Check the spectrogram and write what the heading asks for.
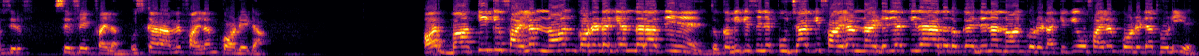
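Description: Young male tutor, forceful and sharp-toned, drilling and scolding through a recorded lesson. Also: very high-pitched. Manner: emphatic, drills and repeats points; stern, scolding pep talk. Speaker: teacher. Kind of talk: recorded online science lesson.

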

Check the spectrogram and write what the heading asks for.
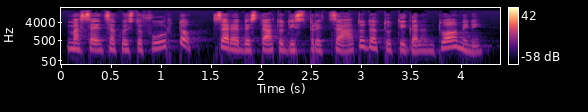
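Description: A woman's voice: fairly low pitch, moderate pace, a little mellow, lightly acted. A woman reading an audiobook, voicing a shrewd, composed court duchess who speaks frankly and persuasively.

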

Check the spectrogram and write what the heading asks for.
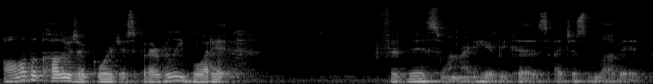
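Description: Chatty mom vlogging on a handheld camera. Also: female voice, rumbling low, huge pitch swings, moderate pace, gravelly, dark tone, a little hiss or hum. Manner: chatty, playful, talks to baby and kids. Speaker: vlogger and mother. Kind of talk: casual family vlog narration. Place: hotel room, lobby and city streets.

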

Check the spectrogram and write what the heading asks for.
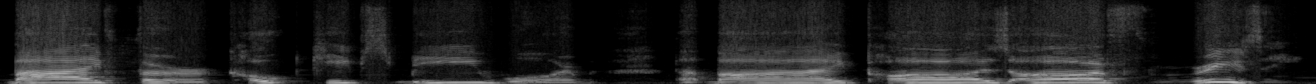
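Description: A woman voicing a friendly, chilly otter in a children's storybook, talking in a drawn-out manner. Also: mid-range voice, fairly bright tone.

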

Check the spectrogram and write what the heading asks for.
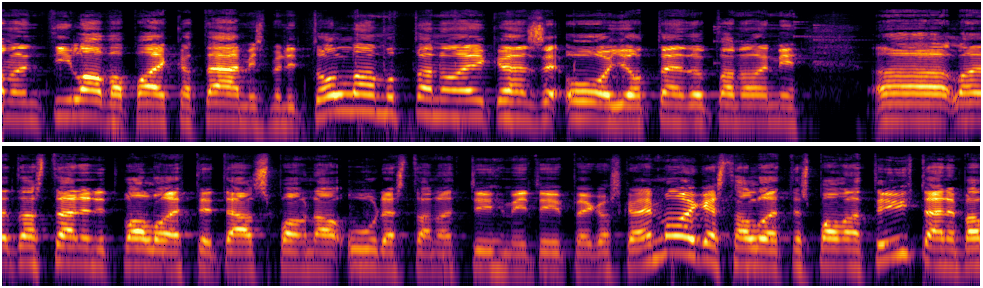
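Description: A young Finnish man talking through a game session out loud, thinking aloud with lots of filler sounds. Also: sits high. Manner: bursts into loud excited shouting. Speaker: gaming channel host. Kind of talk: Let's Play commentary.

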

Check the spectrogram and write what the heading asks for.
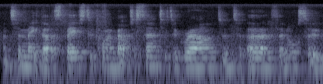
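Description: A woman panelist on a video call giving a calm, thoughtful answer. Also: fairly low pitch, brisk. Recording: distant echoey room, faint noise.

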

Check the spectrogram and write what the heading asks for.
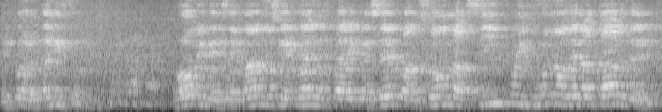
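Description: A high-voiced priest, not Puerto Rican, preaches a sermon at a retreat Mass in a large open-air covered pavilion, joking playfully with the congregation and leading call-and-response. He speaks at normal speed with fairly even intonation. The camera sits far back among the congregation, so the sound is echoey, distant, and noisy.

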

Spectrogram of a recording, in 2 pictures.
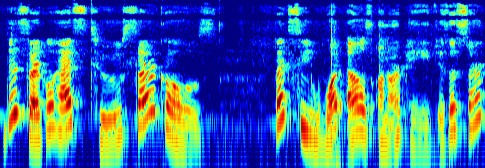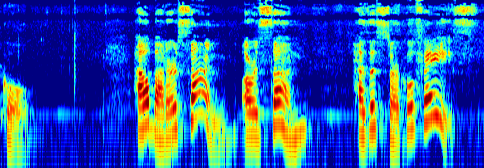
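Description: This is a children's read-aloud lesson in a classroom, led by a young woman acting as a preschool teacher. Her slightly rough voice sits on the high side with a darkish tone, and she keeps her phrases simple, repeated and stretched.

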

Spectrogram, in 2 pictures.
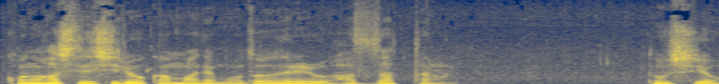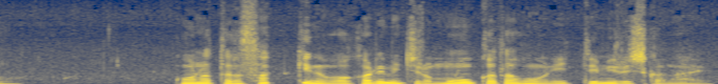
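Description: A caring, protective young heroine from a horror game, read by a man in his plain speaking voice. His pitch stays in a middle range with no exaggeration. A colors the reading. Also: sing-song, quick pace, a little hiss or hum, lightly acted. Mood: resolute. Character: caring young woman heroine, older-sister type.

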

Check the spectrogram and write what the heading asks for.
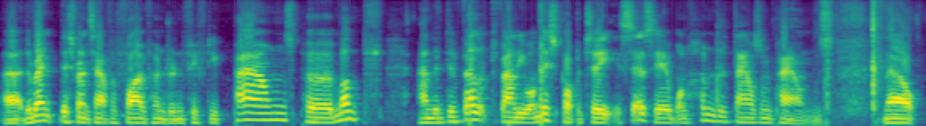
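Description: A man's voice: mid-range voice, sing-song, measured pace. A man in his forties with an East Midlands English accent, chatting casually to camera from a small home office, rambling with lots of fillers and restarts. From England. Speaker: letting agency owner.

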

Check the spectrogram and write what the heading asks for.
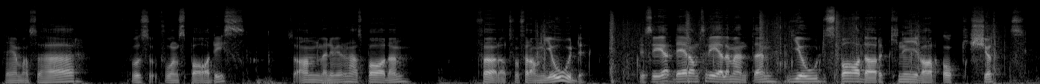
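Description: A young gaming YouTuber gives casual Let's Play commentary in a fairly low, slightly bright voice, joking, mocking himself, and putting on silly voices. There's slight background noise.

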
